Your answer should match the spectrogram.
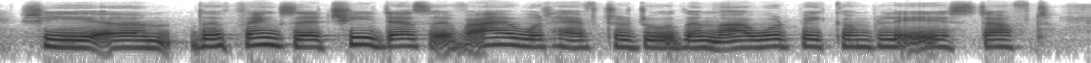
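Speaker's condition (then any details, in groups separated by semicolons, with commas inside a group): Traumatic brain injury, severe; right-sided ataxia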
